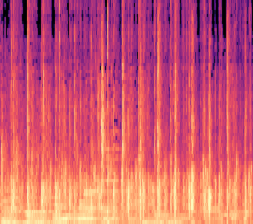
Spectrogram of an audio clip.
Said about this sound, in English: We bless the Lord tonight. Amen. Let's give Pastor Butler a hand clap.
